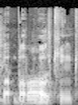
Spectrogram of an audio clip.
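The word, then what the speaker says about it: Boldking: Bolt con V, King como rey. – No, Bolt eh, con B-O-L-D. Ah, vale, Bolt. Perdón por, mi pronunciación.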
